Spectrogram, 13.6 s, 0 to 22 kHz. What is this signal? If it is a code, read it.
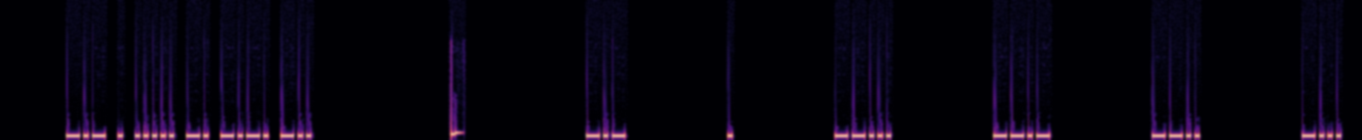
Morse code, heard as a keyed tone, about 28 wpm, spaced as for 12 wpm, 700 Hz. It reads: KE5NCD KE7QZB
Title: USA Call Signs - 6 Characters - 8x Character Spacing - 28wpm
